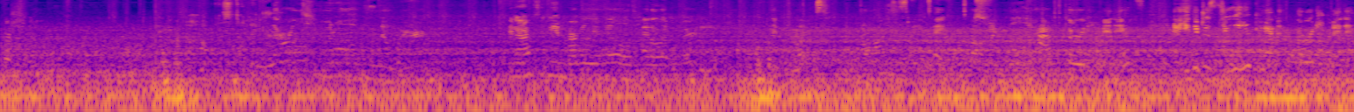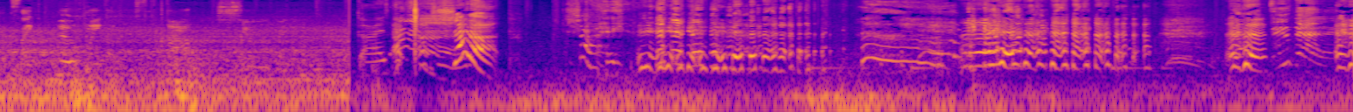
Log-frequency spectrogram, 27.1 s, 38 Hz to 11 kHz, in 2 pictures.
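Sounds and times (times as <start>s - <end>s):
car cabin road rumble: 0.0s - 27.0s.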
